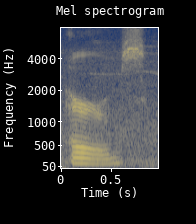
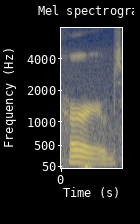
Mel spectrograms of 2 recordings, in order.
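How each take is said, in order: First: The word begins without any H sound. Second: The word begins with an audible H sound. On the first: The speaker calls it right. "the H is silent" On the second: The speaker calls it wrong. "we don't say herb or herbs"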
